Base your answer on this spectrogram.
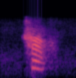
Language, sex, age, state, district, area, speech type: Marathi, female, 18-30, Maharashtra, Kolhapur, urban, conversation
